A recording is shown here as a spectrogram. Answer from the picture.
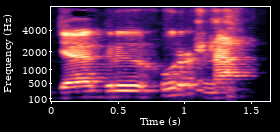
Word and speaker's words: जगृहुर्न: Jagruhurna. It's actually Sandhi when you separate, it is Jagruhuhu and Na. There is Jagru, simple. Jagru. And then Hurna. That's how you can practice.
